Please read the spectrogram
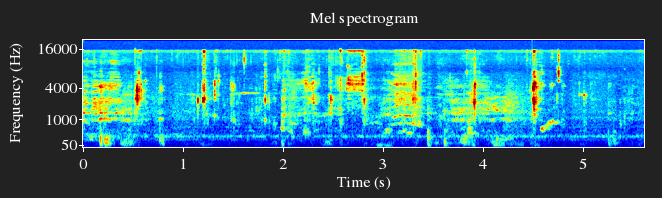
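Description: Close-miked chewing of a mouthful of smoked pork and rice, with irregular wet mouth smacks, soft crunches and a few sharper clicks.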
